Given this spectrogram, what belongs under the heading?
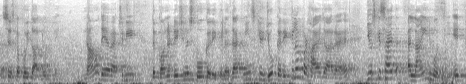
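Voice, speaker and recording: A man from Pakistan, a university director of student affairs, giving earnest, explanatory interview answers and often adding "you see". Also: on the high side. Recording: echoey room with background noise.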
